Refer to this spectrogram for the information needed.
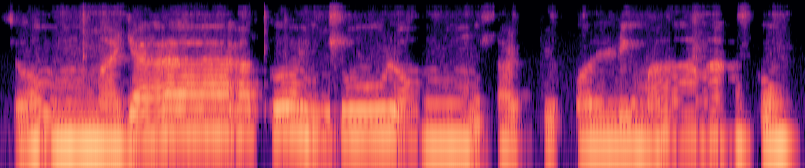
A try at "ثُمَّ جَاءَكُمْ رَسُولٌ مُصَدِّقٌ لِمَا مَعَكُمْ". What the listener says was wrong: Summa ja'akum ra bukan ru. Rasulum. Musaddiqul lima ma'akum. Musaddiqul. Kalau kol baris atas ni, kul baris depan.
